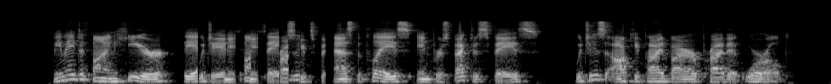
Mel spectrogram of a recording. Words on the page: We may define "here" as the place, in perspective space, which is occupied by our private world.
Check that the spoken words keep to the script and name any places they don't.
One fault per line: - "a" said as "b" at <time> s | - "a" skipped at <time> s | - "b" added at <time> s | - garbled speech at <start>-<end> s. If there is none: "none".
- garbled speech at 1.8-3.3 s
